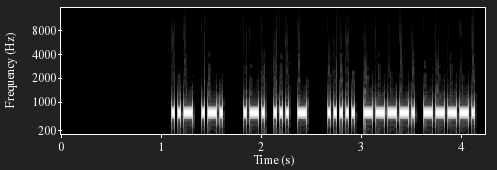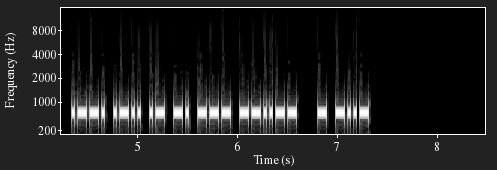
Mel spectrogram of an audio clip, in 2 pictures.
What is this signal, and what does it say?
Morse code, heard as a keyed tone, about 40 wpm, 700 Hz. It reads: UR RST 599 PLANO, TX
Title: K1USN SST QSO Practice 40wpm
